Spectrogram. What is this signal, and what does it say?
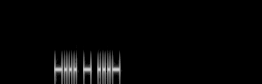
Morse code, heard as a keyed tone, about 50 wpm, 700 Hz. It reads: BTV
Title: All Cut Numbers - 3-Digit 50wpm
